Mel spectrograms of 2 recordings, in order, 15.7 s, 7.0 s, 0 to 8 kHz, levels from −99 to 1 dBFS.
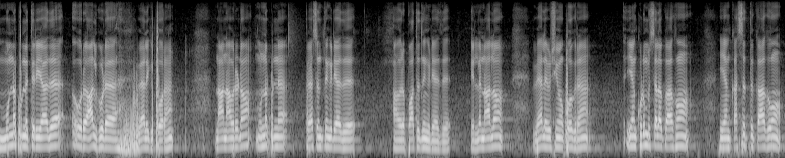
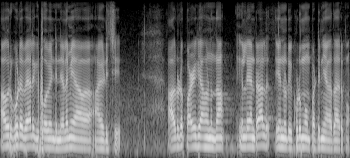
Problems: background sounds at intervals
